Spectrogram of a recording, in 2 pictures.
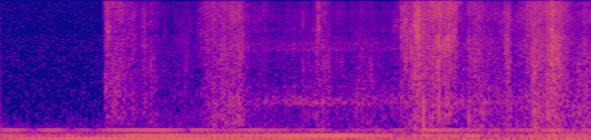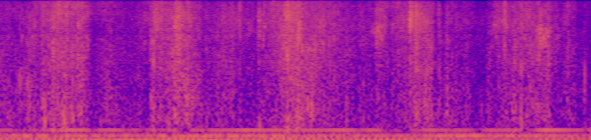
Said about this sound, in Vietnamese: đằng sau lưng của Chiến có tiếng bước chân chậm chậm đi đến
